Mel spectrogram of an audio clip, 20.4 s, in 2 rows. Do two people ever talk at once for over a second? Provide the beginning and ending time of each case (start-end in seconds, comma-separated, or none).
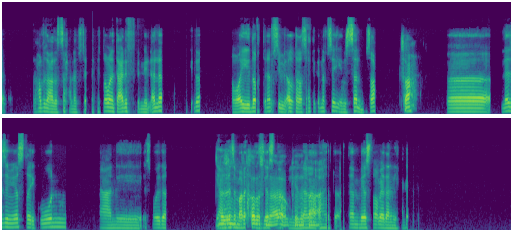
14.5-16.6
